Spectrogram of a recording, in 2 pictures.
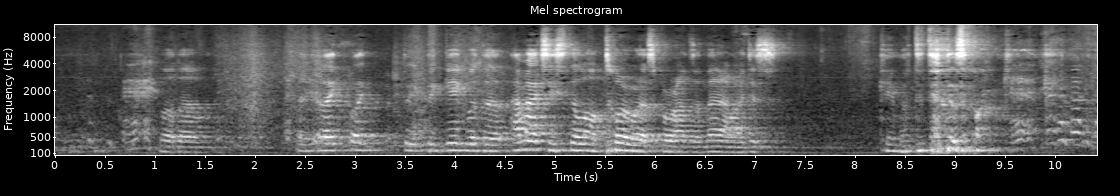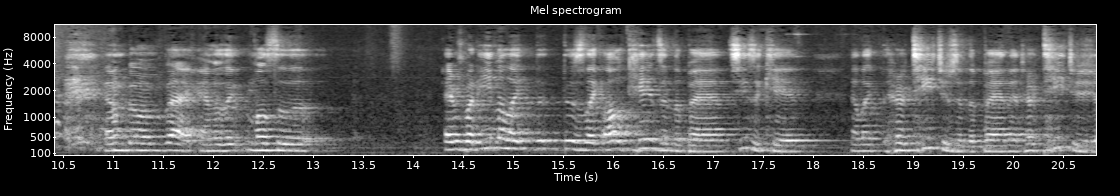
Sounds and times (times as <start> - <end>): Speech: 0.7 - 1.6, 2.3 - 7.3, 8.2 - 10.0, 10.9 - 13.2, 14.3 - 20.8.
